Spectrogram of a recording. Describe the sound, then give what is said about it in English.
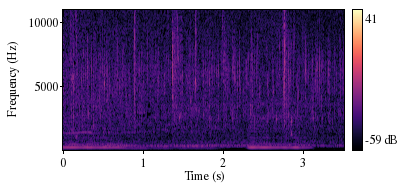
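Soft, steady trickling of water as hands are washed at a small waterfall, faint and continuous, with a low sustained tone running beneath the flow. “washes her hands at a small waterfall.”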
